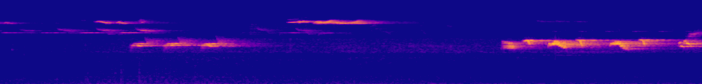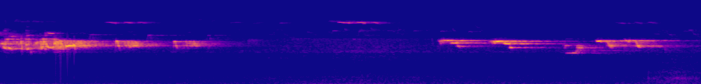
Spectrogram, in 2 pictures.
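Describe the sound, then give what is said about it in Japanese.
A Japanese thrush sings alone at Mount Takao (Takaosan), its song carrying over the valleys and forest. It gives several loud bursts of varied, fluty whistled phrases, with short pauses between them and thin, high notes trailing after. “高尾山の谷と森を越えて聞こえてくる黒つぐみのさえずり。”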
